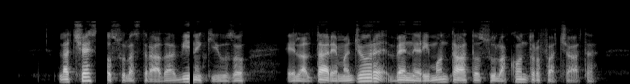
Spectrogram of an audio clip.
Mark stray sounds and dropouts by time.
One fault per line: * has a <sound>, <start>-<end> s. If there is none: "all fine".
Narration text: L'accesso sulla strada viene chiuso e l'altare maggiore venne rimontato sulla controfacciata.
* has a dropout, 1.0-1.1 s
* has a dropout, 1.9-1.9 s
